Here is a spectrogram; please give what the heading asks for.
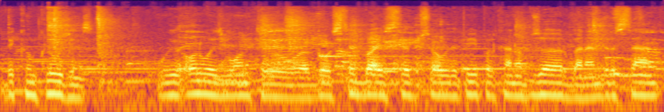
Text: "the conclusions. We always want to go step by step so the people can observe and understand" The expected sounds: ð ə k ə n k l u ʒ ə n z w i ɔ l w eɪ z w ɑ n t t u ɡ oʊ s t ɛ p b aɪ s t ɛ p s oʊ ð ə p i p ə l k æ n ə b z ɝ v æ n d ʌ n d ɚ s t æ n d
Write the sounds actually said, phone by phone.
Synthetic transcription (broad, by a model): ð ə k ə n k l u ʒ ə n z w i ɔ l w eɪ z w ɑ n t t u ɡ oʊ s t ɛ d b aɪ s t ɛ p s oʊ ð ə p i p ə l k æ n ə b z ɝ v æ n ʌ n d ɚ s t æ n d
